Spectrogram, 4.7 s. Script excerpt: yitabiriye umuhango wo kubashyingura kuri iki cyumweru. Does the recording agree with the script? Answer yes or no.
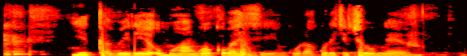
yes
